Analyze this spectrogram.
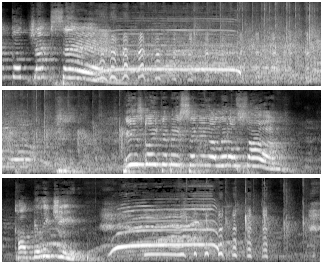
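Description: A man sings loudly with animation through a microphone and loudspeakers in an echoing hall.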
